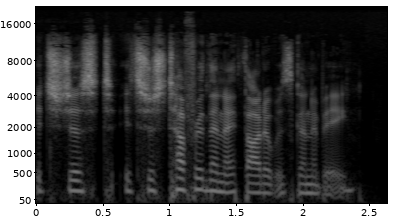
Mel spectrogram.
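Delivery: normal talking voice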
